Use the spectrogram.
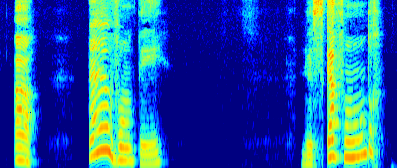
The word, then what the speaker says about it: scaphandre: L'homme, L-O, l'homme, donc le H, on ne le prononce pas. Bonnet, la lettre T. Rouge, la lettre E. Le scaphandre, la lettre E.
